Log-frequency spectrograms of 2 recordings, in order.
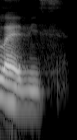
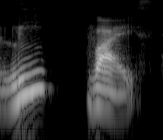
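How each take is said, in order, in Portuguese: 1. Tem as vogais curtas do português, 'e' e 'i'. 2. Tem as vogais longas do inglês, 'ee' e 'ai'. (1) "Não é Levis" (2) "Na pronúncia correta em inglês. É Levi's. Esse E tem a pronúncia arrastada, mas prolongada, I"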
